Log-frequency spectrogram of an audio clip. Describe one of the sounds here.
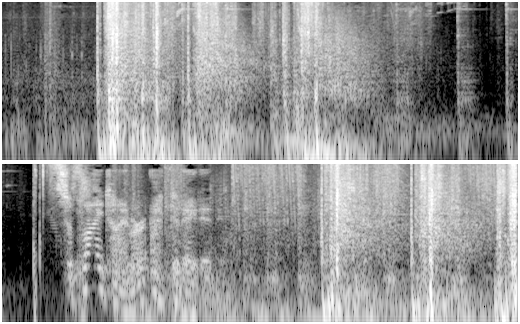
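Shotgun blasts boom loudly.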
